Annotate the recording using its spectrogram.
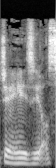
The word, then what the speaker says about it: Jahaziel: Now, his actual name was way more harder to pronounce than Jahaziel, but our English version of saying it is Jahaziel, so it works.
